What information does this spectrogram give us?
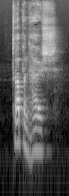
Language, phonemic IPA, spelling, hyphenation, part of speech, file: Dutch, /ˈtrɑ.pə(n)ˌɦœy̯s/, trappenhuis, trap‧pen‧huis, noun, Nl-trappenhuis.ogg
- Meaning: stairwell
